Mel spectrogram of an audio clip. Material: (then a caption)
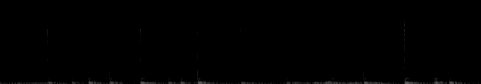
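Glass. Both hands tap long nails on the glass screen of a small tablet lying flat in a yellow foam rubber case. About fourteen sharp, bright clicks are heard, each with a short dull low thump beneath it, at an uneven pace. The taps are quiet and die away quickly over a steady low hum.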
